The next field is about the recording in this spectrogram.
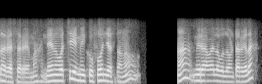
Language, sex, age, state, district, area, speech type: Telugu, male, 30-45, Andhra Pradesh, Kadapa, urban, conversation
